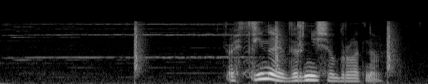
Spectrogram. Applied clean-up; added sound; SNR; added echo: none; Clapping; 10 dB; none.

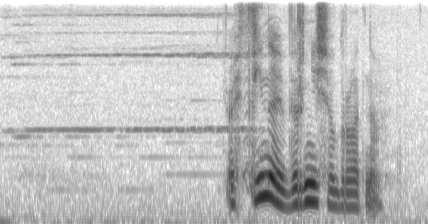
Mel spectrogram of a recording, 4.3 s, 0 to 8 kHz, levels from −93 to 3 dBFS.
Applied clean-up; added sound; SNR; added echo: none; none; none; none.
